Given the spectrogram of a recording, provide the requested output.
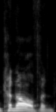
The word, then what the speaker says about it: Carnarvon: realised there's actually an R in Carnarvon.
